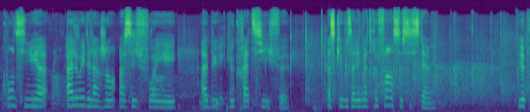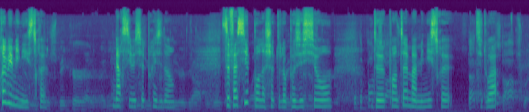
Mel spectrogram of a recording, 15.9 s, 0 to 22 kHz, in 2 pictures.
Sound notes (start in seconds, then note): 7.3 some Applause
